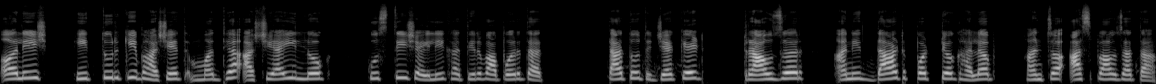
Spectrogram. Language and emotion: Goan Konkani, neutral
